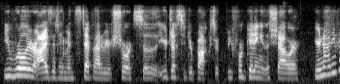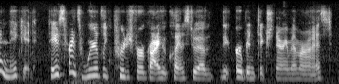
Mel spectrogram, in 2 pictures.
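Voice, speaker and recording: A woman's voice: mid-range voice, brisk, hardly any pauses, pushed and bright, low-quality recording. A woman reading scripted second-person fan fiction aloud as the narrator.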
